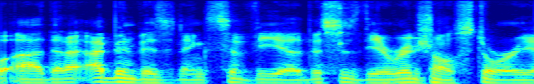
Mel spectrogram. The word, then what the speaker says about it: Sevilla: So, it was nice to be able to just enjoy the enjoy the company of our friends there in in Sevilla or Seville as we pronounce it.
